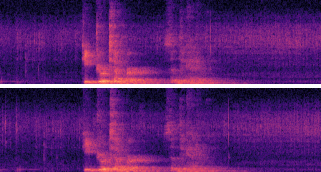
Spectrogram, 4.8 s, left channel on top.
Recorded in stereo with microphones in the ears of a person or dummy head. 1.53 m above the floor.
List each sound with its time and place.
1.2 s a man speaking: 70° left (ahead or behind), 0.6 m; by 3.2 s 10° left (ahead or behind), 2.0 m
